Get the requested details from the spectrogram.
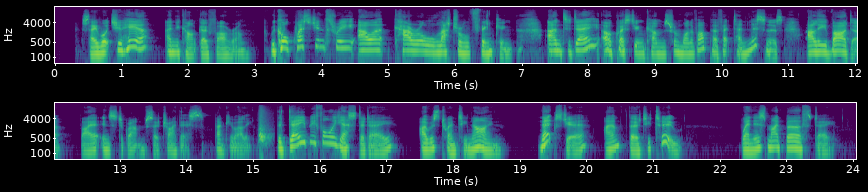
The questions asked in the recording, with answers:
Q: The day before yesterday, I was 29. Next year, I am 32. When is my birthday?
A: The answer we were looking for was December the 31st.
